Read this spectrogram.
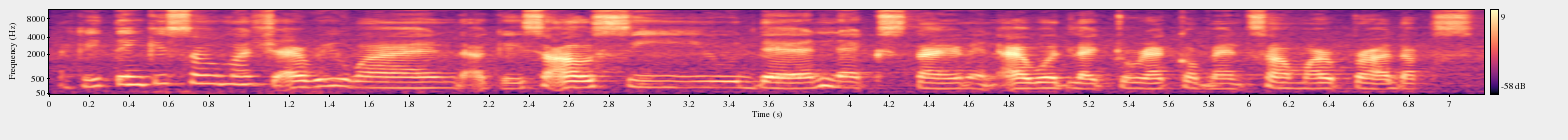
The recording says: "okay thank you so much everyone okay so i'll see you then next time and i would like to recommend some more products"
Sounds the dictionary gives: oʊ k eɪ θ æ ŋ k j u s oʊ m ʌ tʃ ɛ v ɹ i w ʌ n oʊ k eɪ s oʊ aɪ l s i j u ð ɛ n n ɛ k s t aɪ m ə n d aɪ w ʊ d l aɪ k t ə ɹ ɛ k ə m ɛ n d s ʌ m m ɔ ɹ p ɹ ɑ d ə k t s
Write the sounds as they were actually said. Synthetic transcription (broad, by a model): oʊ k eɪ t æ ŋ k j u s oʊ m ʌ tʃ ɛ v ɹ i w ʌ n oʊ k eɪ s oʊ aɪ l s i j u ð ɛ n n ɛ k s t aɪ m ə n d aɪ w ʊ d l aɪ k t ə ɹ ɛ k ə m ɛ n d s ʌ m m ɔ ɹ p ɹ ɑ d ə k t s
